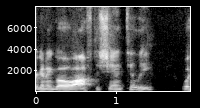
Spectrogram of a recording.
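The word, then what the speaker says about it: Chantilly: Huck and York on Saturday and then we're going to go off to Chantelli or Shantigi or however Tom pronouncs it in the French way for Sunday h in France.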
